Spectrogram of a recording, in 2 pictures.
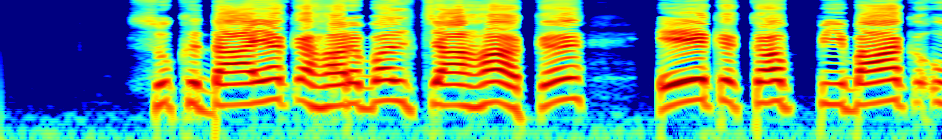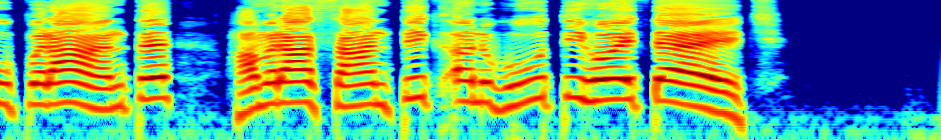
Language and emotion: Maithili, happy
